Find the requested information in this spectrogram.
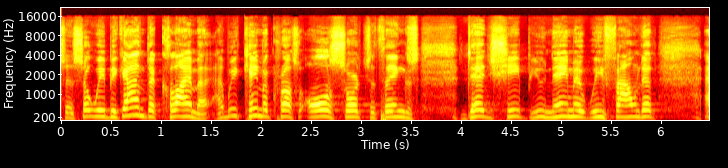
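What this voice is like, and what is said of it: Northern Irish Belfast accent. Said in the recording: “growing up in Belfast ... my accent because people are always asking me about my accent”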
